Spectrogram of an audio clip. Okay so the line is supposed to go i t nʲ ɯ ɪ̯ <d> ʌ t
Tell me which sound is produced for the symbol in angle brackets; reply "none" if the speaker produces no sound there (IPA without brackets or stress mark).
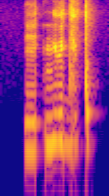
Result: dʲ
